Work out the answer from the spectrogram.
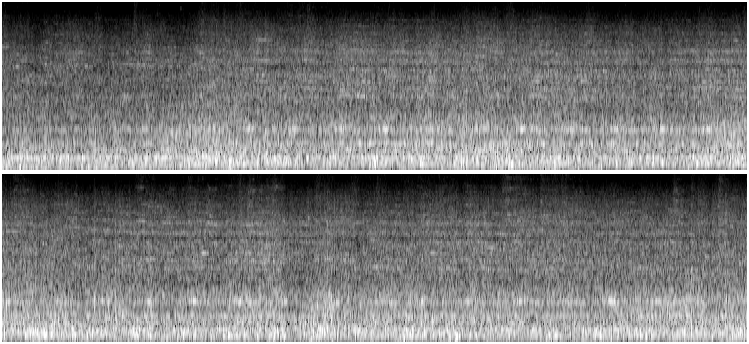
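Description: Freight train of autorack and tank cars rolling past on steel wheels over the rails, a steady, loud rumble of passing cars.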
